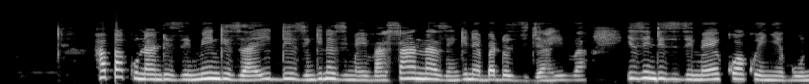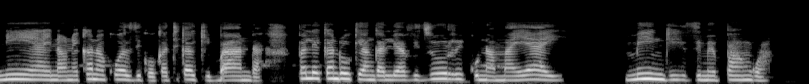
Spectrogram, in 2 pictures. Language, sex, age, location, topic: Swahili, male, 18-24, Wajir, finance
